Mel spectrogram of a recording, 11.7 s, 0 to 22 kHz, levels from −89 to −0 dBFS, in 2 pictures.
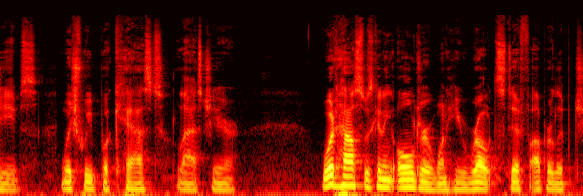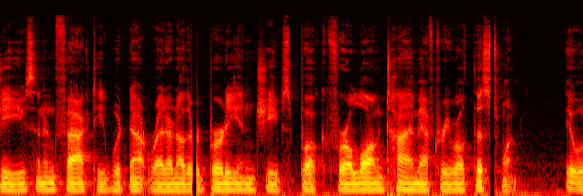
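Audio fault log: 7.75 s and 10.73 s: gap at a join of encoded pieces, a gap of about 50 ms right after "would not write another" and "time after he wrote," with smeared edges. It's encoder start delay and end padding left in where separately encoded pieces were joined untrimmed, so the speech simply resumes where it stopped.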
